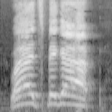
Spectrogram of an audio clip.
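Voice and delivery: high, loud holler; loud demand. A narrator's reading. Stout lady who cannot hear, shouting. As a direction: holler it over a blaring TV.

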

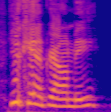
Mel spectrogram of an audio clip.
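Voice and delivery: high, loud protest; defiant child. A narrator's reading. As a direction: shout back like a defiant little brother. Sam shouts back at Leon.

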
